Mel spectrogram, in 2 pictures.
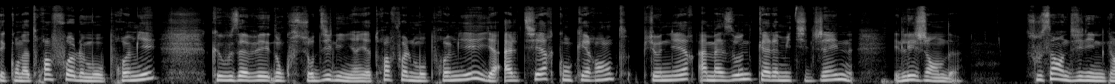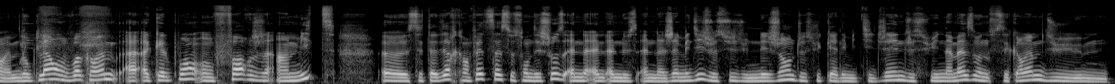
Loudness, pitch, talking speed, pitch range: -21 LUFS, 185 Hz, 240 wpm, 165-215 Hz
